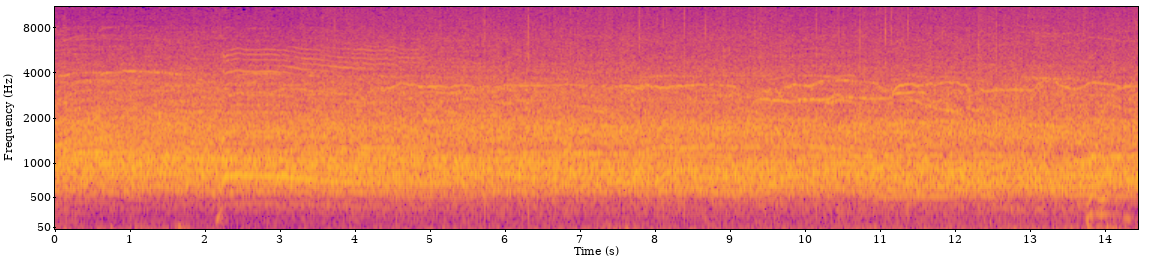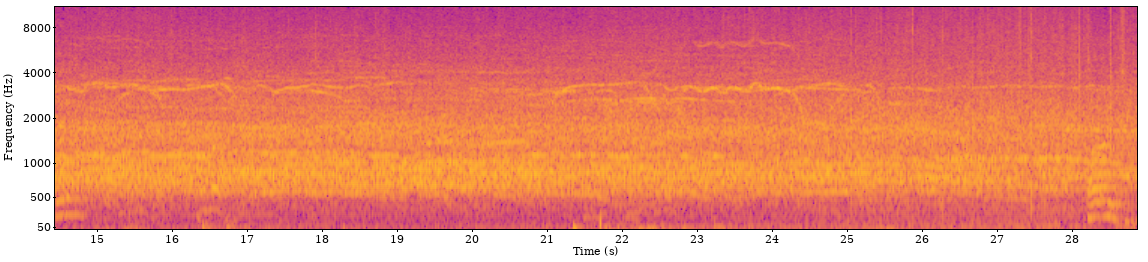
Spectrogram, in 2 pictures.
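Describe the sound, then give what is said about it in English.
A large crowd in a tent cheers and applauds wildly and continuously while a group photo is taken, dense clapping mixed with shouts and whoops that stay loud and steady throughout. “When we shoot this, 1, 2, 3, just cheer like bloody mad while he's taking the photo.”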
